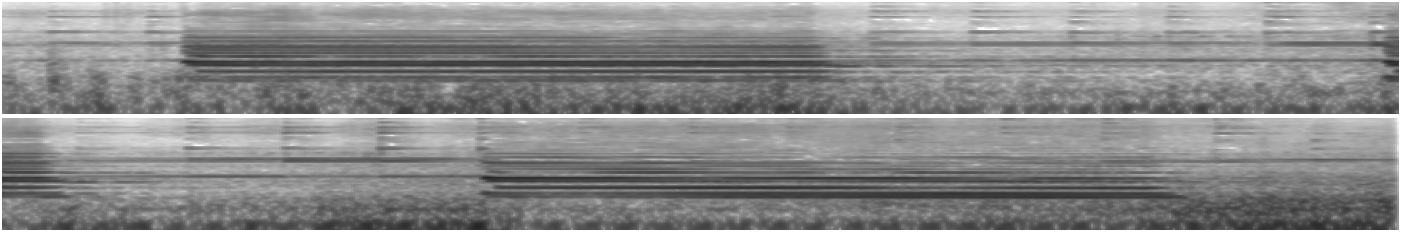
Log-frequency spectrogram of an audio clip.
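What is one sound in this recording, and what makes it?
A train horn blares in long blasts, growing closer.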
